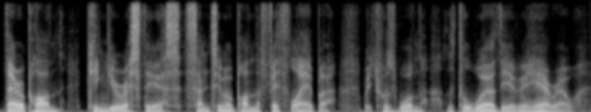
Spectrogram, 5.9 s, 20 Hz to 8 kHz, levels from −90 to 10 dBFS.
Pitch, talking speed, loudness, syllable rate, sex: 110 Hz, 175 wpm, -19 LUFS, 5.4 syllables/s, male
